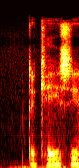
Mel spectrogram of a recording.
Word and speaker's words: Diakiese: Diakiese, I'm pretty sure that's how you pronounce his last name.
